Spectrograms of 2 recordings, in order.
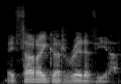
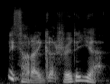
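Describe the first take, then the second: First: It is said in a rougher, grizzled voice. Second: It is said in a pirate voice.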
